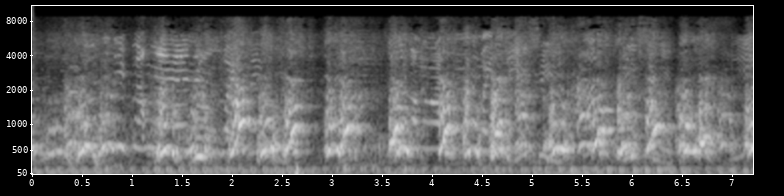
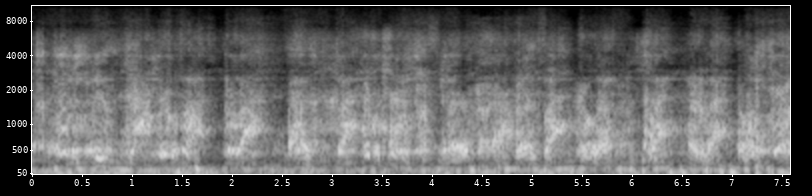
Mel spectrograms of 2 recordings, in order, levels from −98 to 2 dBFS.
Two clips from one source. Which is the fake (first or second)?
second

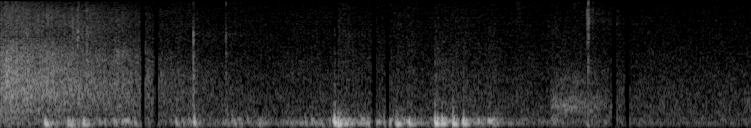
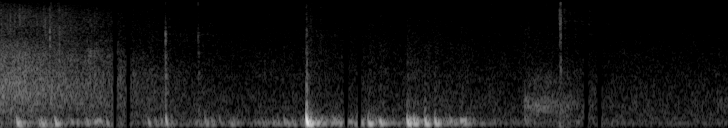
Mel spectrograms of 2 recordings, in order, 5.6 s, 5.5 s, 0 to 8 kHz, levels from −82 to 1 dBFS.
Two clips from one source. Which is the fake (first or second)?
first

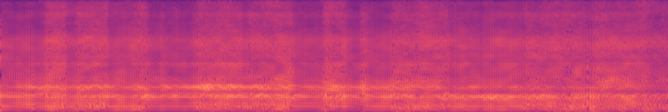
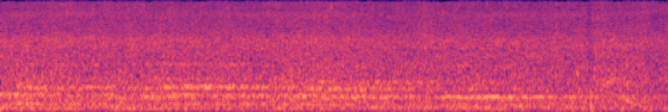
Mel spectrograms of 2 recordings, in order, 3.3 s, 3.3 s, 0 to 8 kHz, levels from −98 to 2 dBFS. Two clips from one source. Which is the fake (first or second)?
first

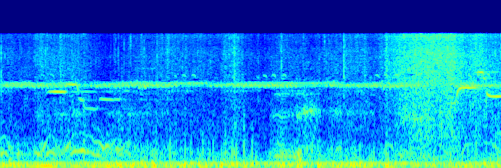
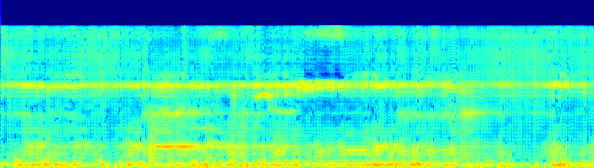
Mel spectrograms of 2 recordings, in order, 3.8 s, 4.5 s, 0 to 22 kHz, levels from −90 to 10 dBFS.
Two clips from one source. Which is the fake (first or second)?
second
